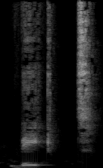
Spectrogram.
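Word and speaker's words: baked: الافعال المنتظمه بيك بيكت لاحظ حرف الدي بنطق بيكت وحرف الاي هنا بيتنطق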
